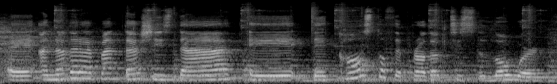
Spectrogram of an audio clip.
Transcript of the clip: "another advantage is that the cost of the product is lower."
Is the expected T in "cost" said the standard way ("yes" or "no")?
yes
